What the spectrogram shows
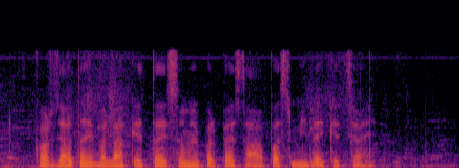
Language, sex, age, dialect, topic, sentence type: Maithili, female, 18-24, Bajjika, banking, statement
